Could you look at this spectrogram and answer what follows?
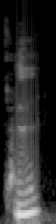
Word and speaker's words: cou: If you make it round, cou, that's neck.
